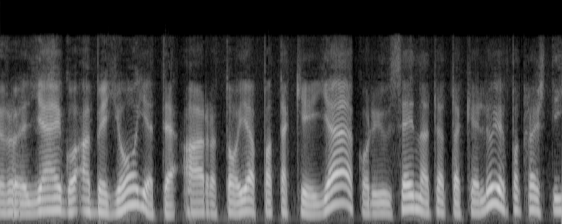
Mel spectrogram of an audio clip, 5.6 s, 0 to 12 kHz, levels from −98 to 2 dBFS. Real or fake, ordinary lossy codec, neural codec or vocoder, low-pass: fake; AAC, 48 kbps; codec, 16 kHz, 0.9 kbps, LongCat-Audio-Codec; 7.2 kHz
